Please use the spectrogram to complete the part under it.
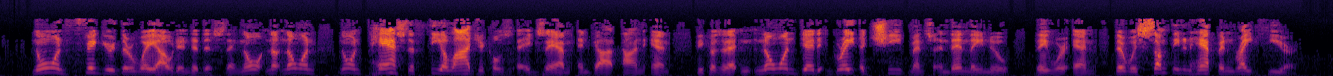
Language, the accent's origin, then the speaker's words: English; Chicago, Illinois, United States; You know, I come from Chicago.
